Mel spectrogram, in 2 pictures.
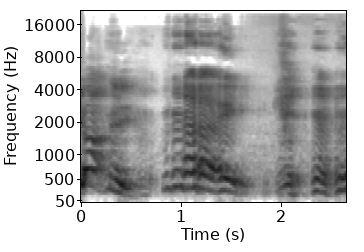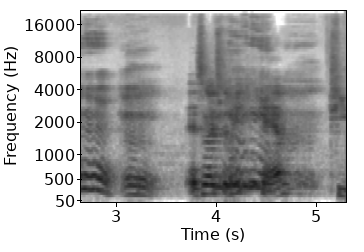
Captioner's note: laughing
